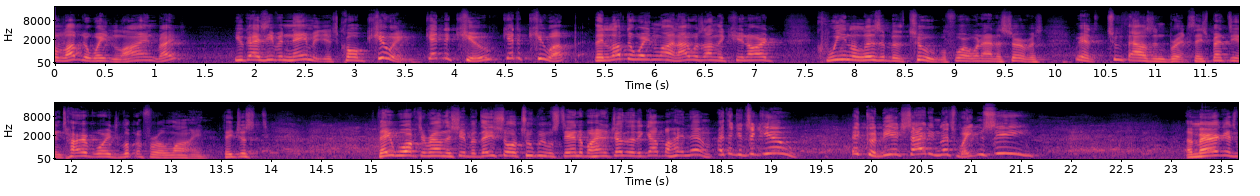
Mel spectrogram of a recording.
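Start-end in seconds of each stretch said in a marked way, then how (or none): 3.7-5.2 put-on English accent. Imitating English people. 18.5-21.6 put-on excited English accent. Imitating excited Brit in line.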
